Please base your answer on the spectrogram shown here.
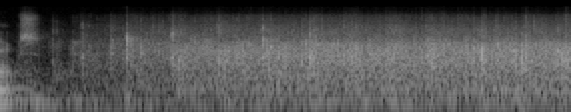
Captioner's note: applause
